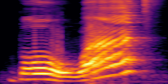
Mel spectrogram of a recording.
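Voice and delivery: loud, baffled; can't believe that word; puzzled girl. Acted.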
